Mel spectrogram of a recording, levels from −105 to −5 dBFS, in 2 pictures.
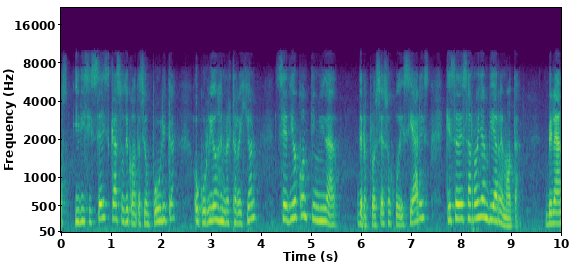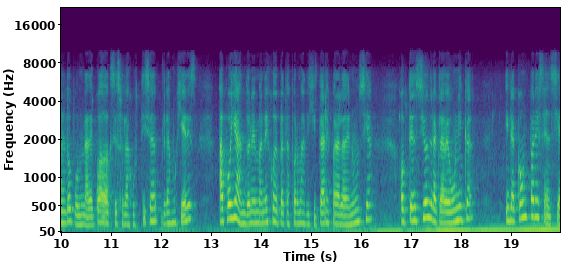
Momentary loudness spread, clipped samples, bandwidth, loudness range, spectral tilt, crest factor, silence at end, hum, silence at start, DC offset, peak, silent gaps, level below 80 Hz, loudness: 10 LU; under 0.1%; 9.4 kHz; 3 LU; -6.5 dB/octave; 16 dB; 0 s; none; 0 s; under 0.1%; -6 dBFS; none; -36 dBFS; -24 LUFS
